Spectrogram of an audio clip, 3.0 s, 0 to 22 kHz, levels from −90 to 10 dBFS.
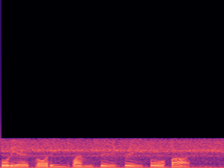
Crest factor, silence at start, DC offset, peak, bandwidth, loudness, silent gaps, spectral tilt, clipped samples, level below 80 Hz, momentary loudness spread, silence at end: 16 dB; 0 s; 7%; 0 dBFS; 4 kHz; -15 LUFS; none; -10 dB/octave; under 0.1%; -46 dBFS; 4 LU; 0 s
